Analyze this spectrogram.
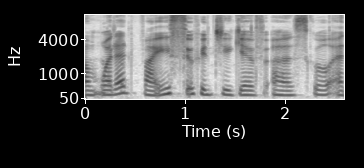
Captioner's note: none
